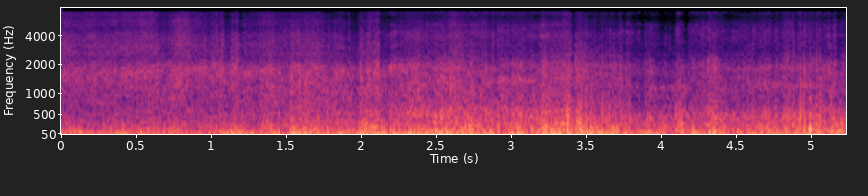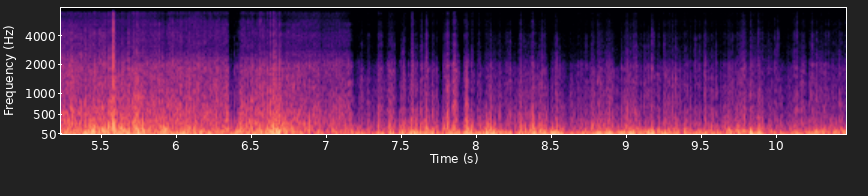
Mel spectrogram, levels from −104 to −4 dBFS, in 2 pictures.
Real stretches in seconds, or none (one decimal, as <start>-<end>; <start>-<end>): 5.9-6.6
